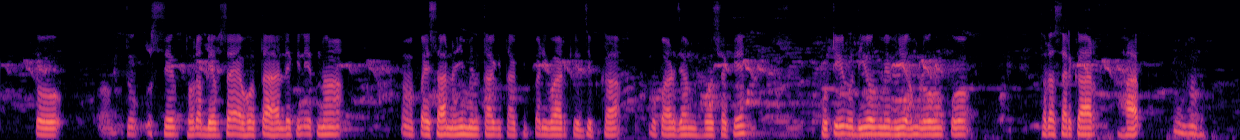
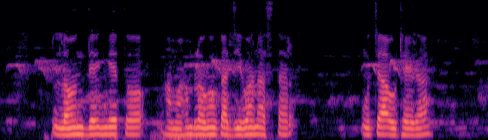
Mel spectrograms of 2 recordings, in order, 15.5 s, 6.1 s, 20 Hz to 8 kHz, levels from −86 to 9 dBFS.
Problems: constant background noise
